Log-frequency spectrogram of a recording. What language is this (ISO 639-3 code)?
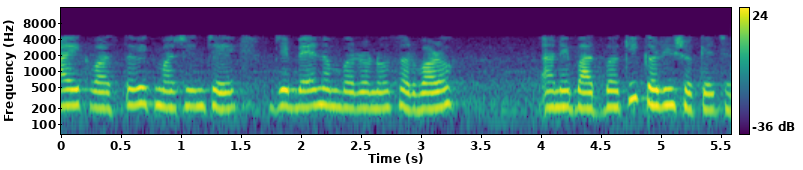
guj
